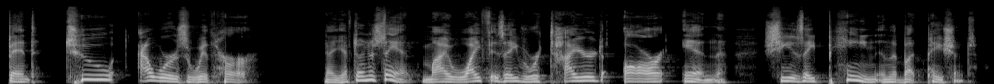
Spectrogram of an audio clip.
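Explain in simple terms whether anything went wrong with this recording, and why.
Nothing went wrong here: the speech comes through steady and whole, with no glitches, dropouts or odd noises anywhere along the way.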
